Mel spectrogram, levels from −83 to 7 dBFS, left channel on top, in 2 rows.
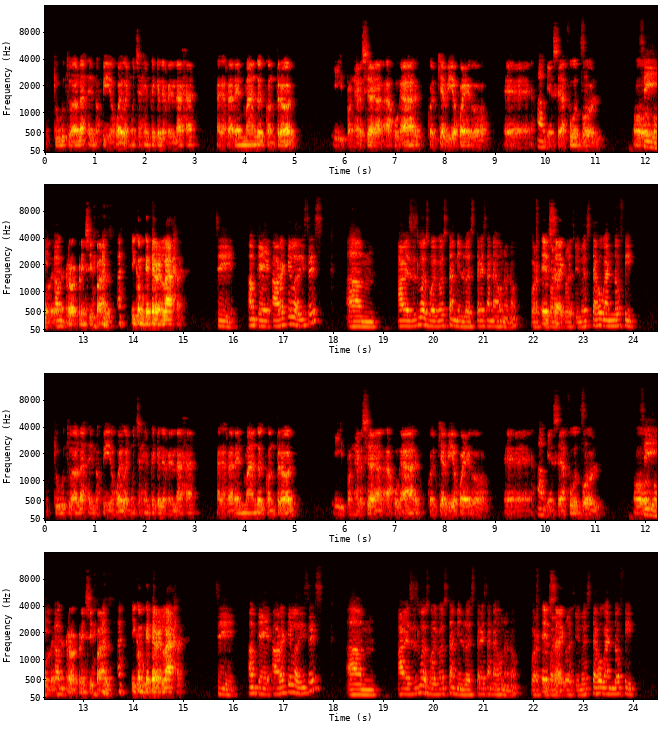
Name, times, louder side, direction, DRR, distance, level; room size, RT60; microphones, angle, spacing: voice 1, 0.0-3.0 3.4-5.0 5.8-8.8 9.2-11.1 11.7-13.5 14.0-15.0 22.2-22.6, left 2 dB, 65° left, 2 dB, 1.4 m, -28 dB
voice 2, 11.9-12.7 13.2-13.8 15.6-16.0 16.3-17.7 18.3-18.8 19.3-21.7 22.0-23.9, left 2 dB, 35° left, 0 dB, 1.2 m, -32 dB
4.4 x 2.6 x 2.4 m, 0.24 s
head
